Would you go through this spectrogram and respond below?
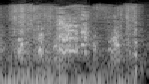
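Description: A chicken clucks several times in quick, uneven bursts, close and fairly loud, with no other sounds around it.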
